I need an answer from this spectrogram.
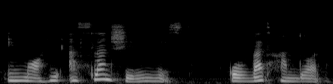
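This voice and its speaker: A weary old fisherman alone at sea mutters gruffly to himself and scolds his own stiff hand, as a woman reading the book gives him voice. The tone sits low and mellow, a little louder than the narration, on a slightly dull lo-fi audiobook recording. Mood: muttering to himself. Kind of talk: audiobook character voice.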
